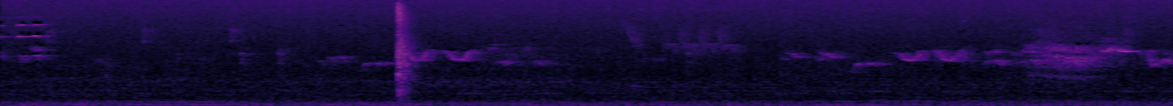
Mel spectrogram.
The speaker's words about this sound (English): The birds chirping, are they outside of the self?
